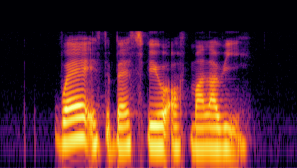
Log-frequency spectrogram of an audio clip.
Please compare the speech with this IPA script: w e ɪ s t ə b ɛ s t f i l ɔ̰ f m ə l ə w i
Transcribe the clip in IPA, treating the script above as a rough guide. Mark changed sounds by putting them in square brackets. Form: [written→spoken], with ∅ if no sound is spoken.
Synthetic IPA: w [e→ɛ] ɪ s [t→d] ə b ɛ s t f i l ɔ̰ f m [ə→a] l [ə→a] w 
